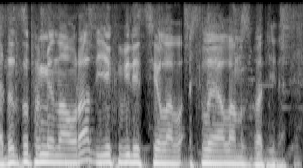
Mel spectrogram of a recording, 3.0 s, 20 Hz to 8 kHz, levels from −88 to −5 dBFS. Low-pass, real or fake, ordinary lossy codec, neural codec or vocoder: 7.2 kHz; real; none; none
